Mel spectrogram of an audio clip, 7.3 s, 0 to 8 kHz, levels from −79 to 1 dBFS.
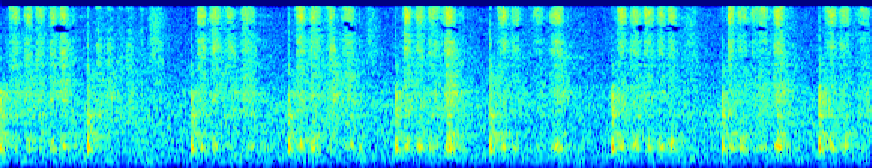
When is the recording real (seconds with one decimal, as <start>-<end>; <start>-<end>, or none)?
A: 0.0-1.8; 2.2-3.2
